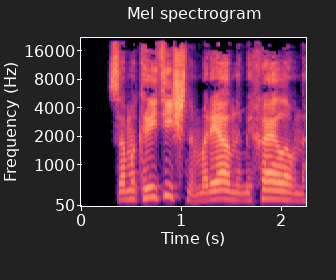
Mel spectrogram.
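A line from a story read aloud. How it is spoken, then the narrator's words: Said with a snort. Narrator (Russian): хмыкнул Адмиралов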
